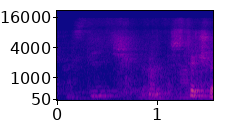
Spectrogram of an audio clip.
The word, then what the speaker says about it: Stitcher: Stitcher, yes. The second T is silent.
